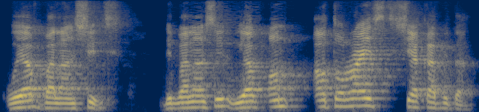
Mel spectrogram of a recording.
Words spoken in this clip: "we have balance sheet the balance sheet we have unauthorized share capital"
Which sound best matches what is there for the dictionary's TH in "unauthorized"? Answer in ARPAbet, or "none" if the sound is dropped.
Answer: T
